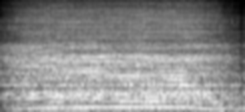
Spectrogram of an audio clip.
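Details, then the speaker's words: Sega Video Driver toy car mechanism on batteries: loud steady buzzing drone from small motor and gears, even pitch, not jamming, before winding down; running freely. "But at least this bit works. And it's not jamming. It sounds like a really upset cow mooing angrily at me"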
